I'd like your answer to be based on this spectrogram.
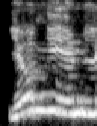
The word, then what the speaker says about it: Jungian: Jungian lens.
